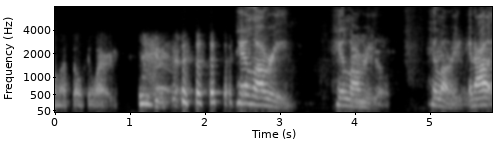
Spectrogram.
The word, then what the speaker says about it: Hilary: me hillary and hillary it has the same name it's just pronounced with the accent the nigerian accent hillary so that way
